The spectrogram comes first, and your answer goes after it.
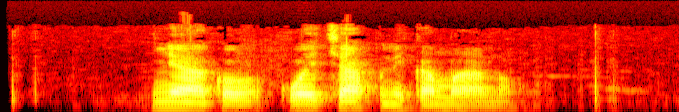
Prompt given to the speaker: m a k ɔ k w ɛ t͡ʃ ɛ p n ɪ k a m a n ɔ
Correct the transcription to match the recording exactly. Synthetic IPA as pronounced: ɲ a k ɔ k w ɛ t͡ʃ a p n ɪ k a m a n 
